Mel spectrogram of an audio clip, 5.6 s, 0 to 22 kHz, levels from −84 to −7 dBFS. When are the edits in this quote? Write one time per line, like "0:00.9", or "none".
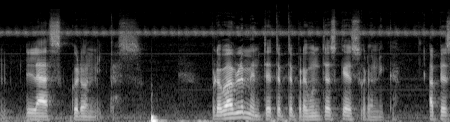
0:03.5
0:04.5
